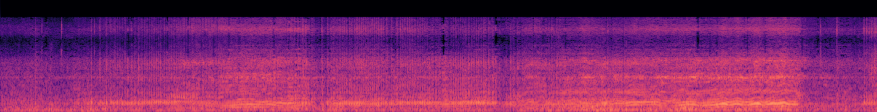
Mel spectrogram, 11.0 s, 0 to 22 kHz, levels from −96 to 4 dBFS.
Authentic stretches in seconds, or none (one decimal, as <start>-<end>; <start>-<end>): 0.0-0.7; 1.4-8.1; 8.8-11.0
